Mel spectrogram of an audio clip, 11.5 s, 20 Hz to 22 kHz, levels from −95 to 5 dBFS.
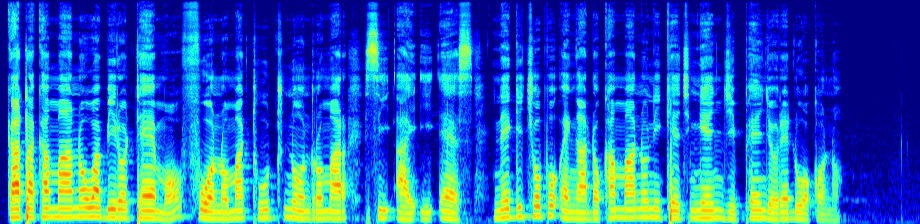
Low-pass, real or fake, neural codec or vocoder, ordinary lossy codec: none; real; none; none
